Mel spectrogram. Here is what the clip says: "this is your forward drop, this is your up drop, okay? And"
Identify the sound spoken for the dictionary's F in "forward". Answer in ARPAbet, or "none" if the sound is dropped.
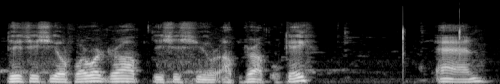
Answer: F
